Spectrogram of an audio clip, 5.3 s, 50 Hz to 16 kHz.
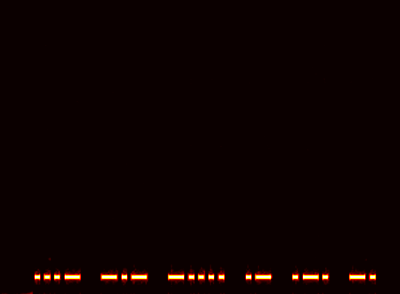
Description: Morse code, heard as a keyed tone, about 18 wpm, spaced as for 15 wpm, 1000 Hz. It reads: VK6ARN
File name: newswest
